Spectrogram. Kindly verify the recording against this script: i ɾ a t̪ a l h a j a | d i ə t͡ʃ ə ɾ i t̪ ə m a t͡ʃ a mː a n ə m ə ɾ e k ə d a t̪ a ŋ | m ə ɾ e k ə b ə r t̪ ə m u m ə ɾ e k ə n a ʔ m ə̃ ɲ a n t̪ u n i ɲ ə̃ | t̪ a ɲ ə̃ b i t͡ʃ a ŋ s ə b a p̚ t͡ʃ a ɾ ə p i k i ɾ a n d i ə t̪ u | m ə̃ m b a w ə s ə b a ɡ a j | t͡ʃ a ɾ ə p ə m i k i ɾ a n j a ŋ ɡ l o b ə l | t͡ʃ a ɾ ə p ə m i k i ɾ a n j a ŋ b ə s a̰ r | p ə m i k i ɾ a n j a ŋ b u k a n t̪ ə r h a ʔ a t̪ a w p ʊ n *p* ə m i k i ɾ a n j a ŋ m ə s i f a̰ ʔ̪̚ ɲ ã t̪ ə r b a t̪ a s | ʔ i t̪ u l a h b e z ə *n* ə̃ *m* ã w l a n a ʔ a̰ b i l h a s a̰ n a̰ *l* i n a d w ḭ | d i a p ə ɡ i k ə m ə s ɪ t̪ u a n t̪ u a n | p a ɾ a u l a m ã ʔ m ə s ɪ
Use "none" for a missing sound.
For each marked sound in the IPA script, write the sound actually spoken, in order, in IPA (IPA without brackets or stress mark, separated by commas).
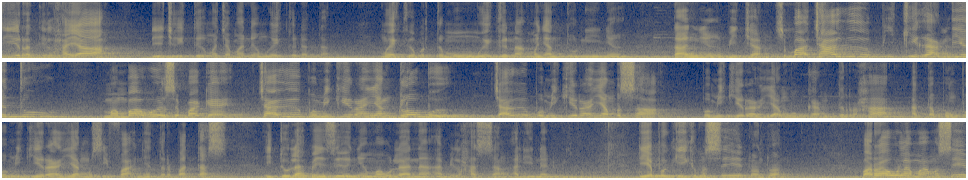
p, ɲ, m, l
